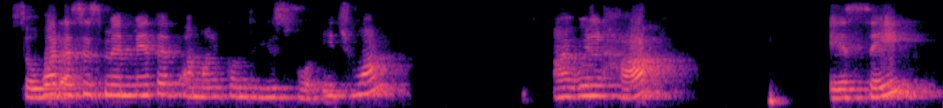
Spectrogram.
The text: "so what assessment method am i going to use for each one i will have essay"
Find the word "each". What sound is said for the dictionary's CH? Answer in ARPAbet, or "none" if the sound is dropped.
CH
